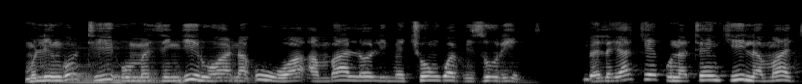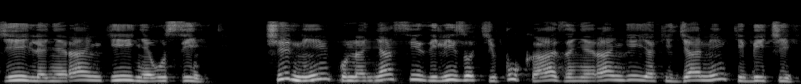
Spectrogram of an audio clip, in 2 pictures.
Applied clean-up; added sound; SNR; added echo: neural mask model DeepFilterNet 3.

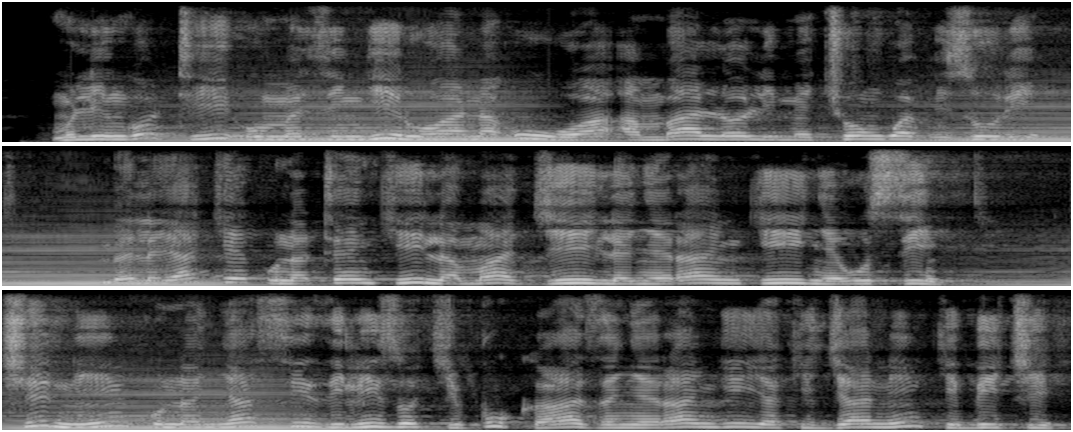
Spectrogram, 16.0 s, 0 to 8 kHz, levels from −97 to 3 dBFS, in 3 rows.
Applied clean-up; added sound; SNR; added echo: none; Bowed string instrument; 5 dB; reverberation time 0.7 s.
